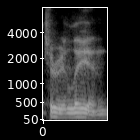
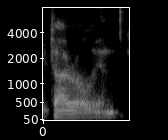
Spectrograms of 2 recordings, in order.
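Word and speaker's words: Tyrolean: uh tara tyrollians uh which actually should be termed tirulean but uh the the wyoming pronunciation seems to be tyrolian uh so it says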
